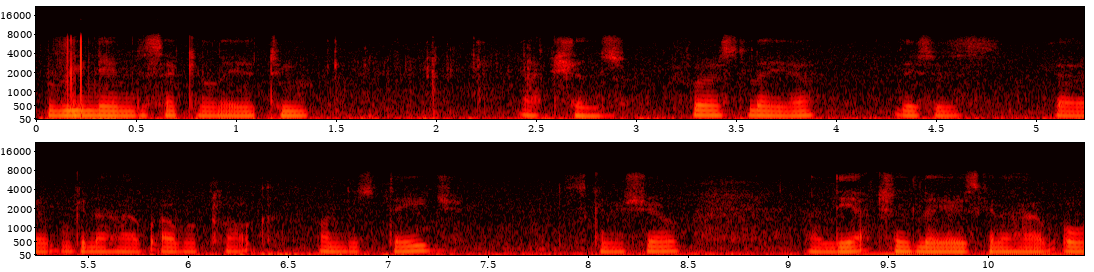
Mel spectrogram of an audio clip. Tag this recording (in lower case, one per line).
speech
